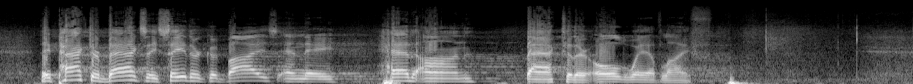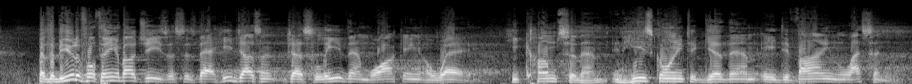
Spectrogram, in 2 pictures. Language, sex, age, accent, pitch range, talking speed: English, male, 50-69, American, 125-170 Hz, 155 wpm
